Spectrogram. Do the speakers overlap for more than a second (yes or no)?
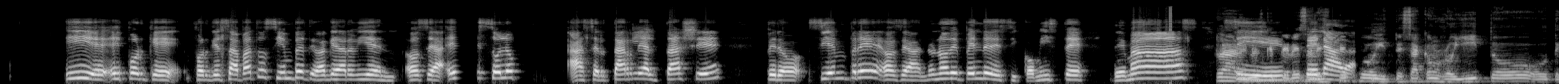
yes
